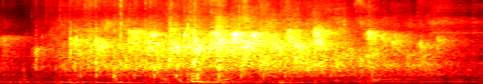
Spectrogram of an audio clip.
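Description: A conference audience applauds as a speaker is welcomed onto the stage, steady clapping that swells and then fades over several seconds.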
